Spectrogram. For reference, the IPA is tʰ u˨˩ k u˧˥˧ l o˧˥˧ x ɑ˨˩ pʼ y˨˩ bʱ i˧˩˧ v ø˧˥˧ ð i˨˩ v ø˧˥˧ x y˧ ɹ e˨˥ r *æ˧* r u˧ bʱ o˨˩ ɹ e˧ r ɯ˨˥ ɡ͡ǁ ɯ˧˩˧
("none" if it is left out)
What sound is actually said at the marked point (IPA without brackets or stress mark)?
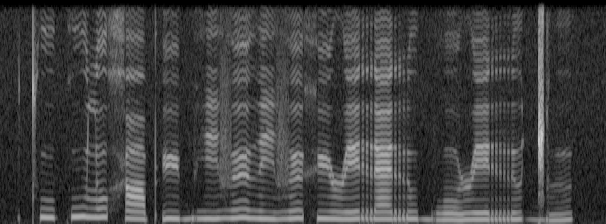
æ˧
